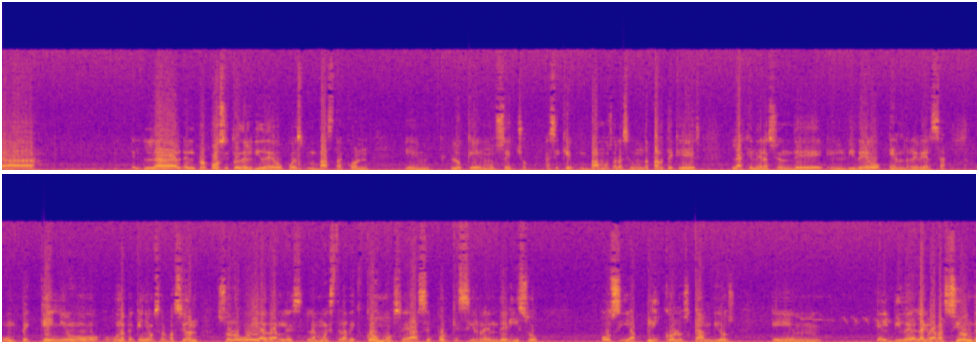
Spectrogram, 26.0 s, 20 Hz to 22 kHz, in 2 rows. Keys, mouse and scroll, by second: 5.7 click.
